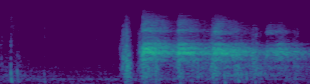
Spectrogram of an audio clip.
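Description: Crows caw repeatedly in Dragon Age: Inquisition, a burst of loud, overlapping harsh calls starting partway through after a couple of faint clicks, continuing steadily to the end.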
